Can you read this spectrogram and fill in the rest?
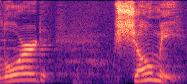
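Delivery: retold desperate prayer, voice lifted; pleading prayer. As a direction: beg the Lord for a sign, pitch up high. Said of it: "And I was saying".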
